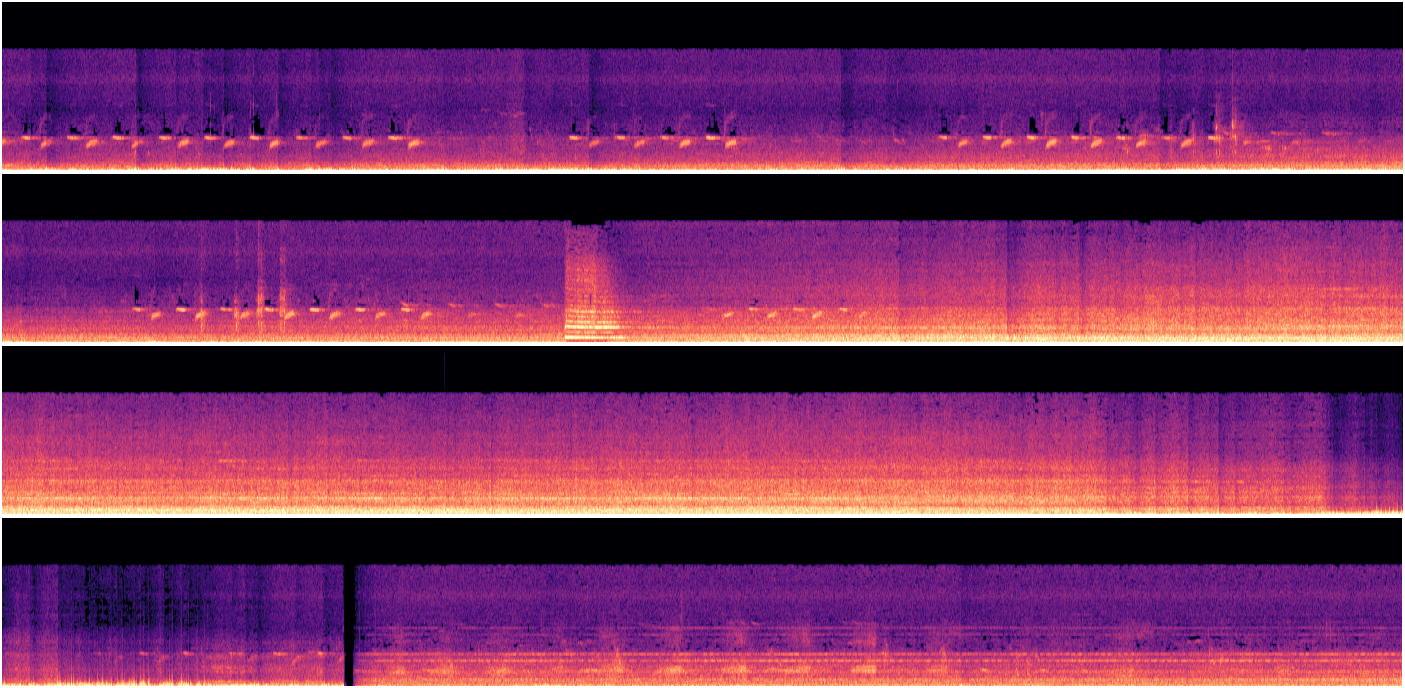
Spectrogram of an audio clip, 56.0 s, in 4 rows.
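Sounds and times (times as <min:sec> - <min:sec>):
train rumbling on rails: 0:00.0 - 0:56.0
train horn blast: 0:19.6 - 0:20.7, 0:45.9 - 0:52.2
thin high whine: 0:45.6 - 0:56.0.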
